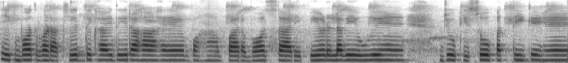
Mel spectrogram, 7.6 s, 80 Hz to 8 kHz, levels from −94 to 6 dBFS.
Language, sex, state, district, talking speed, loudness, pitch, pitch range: Hindi, female, Uttar Pradesh, Muzaffarnagar, 175 wpm, -16 LUFS, 230 Hz, 220-235 Hz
